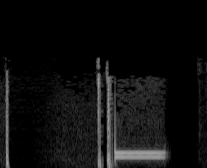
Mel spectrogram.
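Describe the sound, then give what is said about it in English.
A telephone busy tone on a call-in line after a dropped caller: a few sharp clicks, then one steady mid-pitched beep lasting about half a second before it cuts off. “Oh, I'm sorry, we've lost that caller there.”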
